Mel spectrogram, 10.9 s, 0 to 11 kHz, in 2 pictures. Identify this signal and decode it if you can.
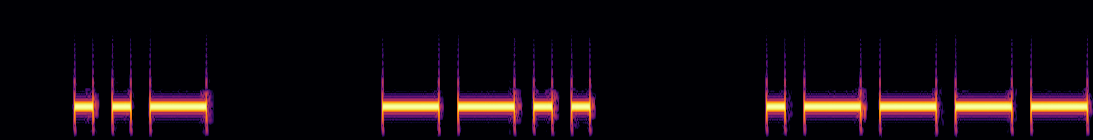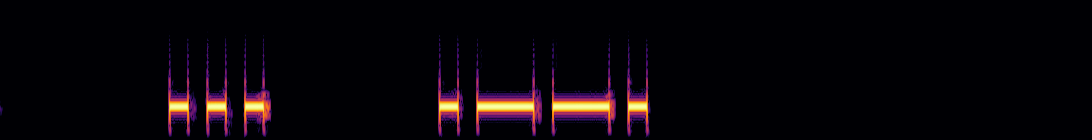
Morse code, heard as a keyed tone, about 13 wpm, spaced as for 7 wpm, 800 Hz. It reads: UZ1SP
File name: LEZIONI / 8 YJ45 / 8 YJ45 ws 12wpm 3146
